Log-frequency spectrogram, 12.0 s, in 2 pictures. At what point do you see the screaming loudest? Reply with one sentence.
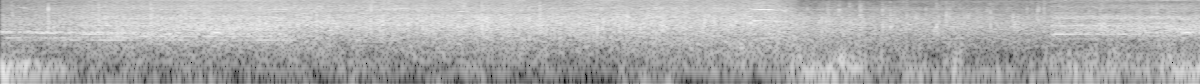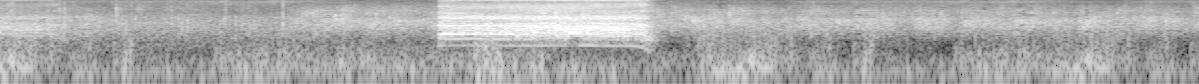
The volume of the screaming peaks at 9 seconds.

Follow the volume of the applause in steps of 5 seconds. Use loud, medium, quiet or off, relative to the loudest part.
loud, medium, medium.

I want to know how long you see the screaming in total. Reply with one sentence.
You can hear the screaming for 3 seconds altogether.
